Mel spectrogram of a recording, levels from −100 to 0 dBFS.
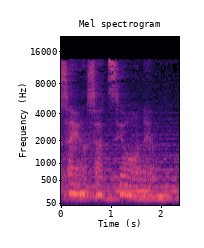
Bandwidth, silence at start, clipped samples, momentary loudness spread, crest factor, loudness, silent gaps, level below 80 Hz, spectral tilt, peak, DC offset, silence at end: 14.5 kHz; 0 s; under 0.1%; 5 LU; 16 dB; -36 LUFS; none; -76 dBFS; -4.5 dB/octave; -20 dBFS; under 0.1%; 0 s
